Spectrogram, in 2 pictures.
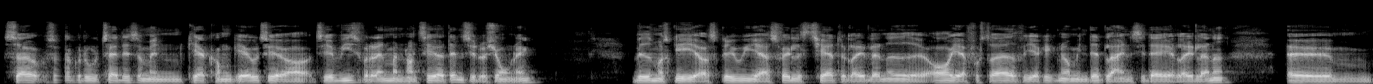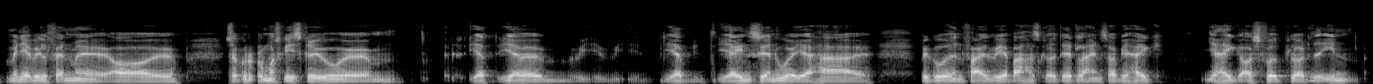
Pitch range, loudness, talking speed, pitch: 80-90 Hz, -16 LUFS, 190 wpm, 85 Hz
